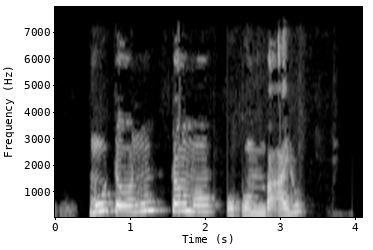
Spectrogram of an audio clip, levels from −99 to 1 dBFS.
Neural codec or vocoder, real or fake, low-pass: none; real; 7.2 kHz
